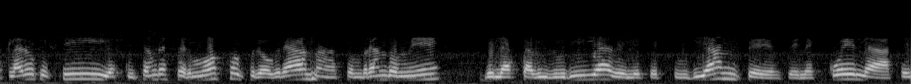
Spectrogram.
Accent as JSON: {"language": "Spanish", "region": "Entre Ríos", "country": "Argentina", "tie": "born or raised there", "said": "A mí me encantaba estar en el jardín de mi casa, en los montecitos, yo crecí en Entre Ríos"}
